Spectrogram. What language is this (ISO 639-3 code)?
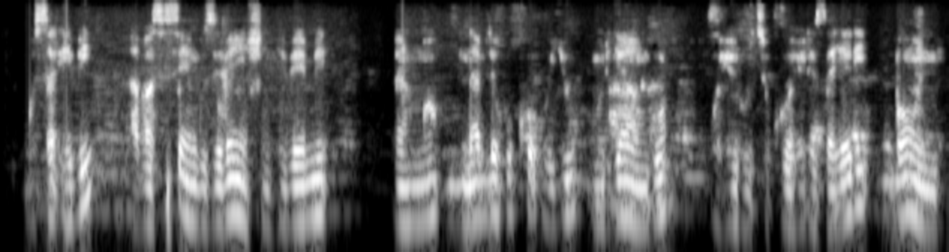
kin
